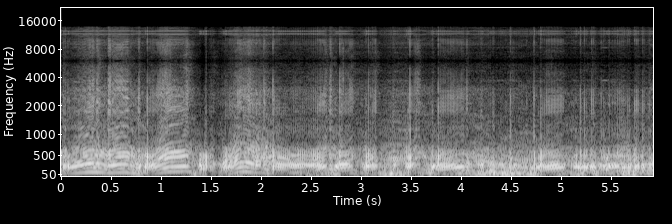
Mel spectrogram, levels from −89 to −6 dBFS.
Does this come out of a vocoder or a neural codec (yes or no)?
no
